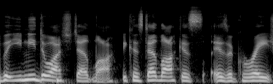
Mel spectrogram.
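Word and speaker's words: Deadloch: Oh, it's spelled L-O-C-H. Deadlock. Yeah. Like a lock.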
